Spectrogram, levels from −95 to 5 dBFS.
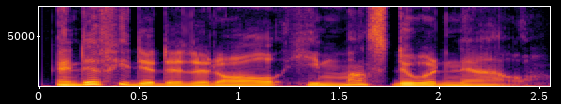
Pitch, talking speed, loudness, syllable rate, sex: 125 Hz, 280 wpm, -17 LUFS, 5.1 syllables/s, male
